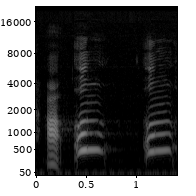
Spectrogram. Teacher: 응이라고 했을 때 이 목구멍에서 동그랗게 잡혀 있는 소리가 나는 거예요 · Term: 목구멍 소리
